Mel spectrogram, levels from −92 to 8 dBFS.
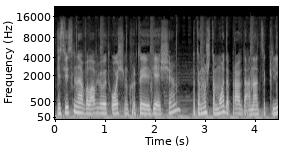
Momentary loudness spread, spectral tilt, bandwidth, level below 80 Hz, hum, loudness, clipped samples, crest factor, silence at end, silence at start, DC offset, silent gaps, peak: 6 LU; -6 dB/octave; 15.5 kHz; -32 dBFS; none; -18 LUFS; under 0.1%; 14 dB; 0 s; 0 s; under 0.1%; none; -2 dBFS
